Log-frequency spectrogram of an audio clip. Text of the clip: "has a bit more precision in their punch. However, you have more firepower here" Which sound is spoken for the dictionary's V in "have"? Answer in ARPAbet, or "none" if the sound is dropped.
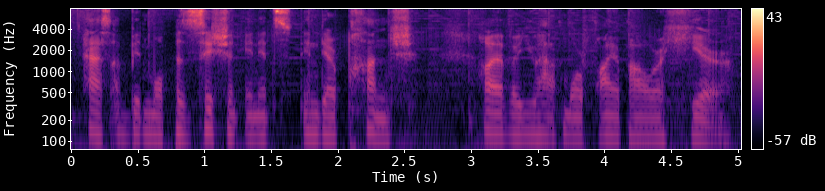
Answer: V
